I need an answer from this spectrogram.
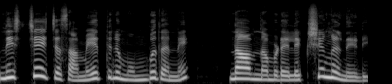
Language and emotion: Malayalam, happy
